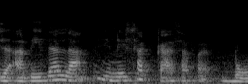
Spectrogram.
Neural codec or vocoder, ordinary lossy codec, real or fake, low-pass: none; none; real; none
